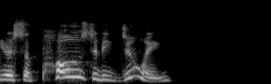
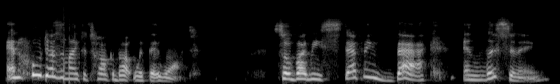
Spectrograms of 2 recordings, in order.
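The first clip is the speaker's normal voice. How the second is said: ordinary talk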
